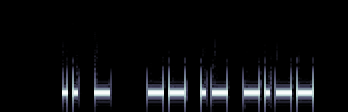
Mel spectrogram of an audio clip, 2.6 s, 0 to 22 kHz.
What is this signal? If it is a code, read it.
Morse code, heard as a keyed tone, about 30 wpm, 700 Hz. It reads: IT MAY
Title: Sentences from Top 1100 Words 30wpm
